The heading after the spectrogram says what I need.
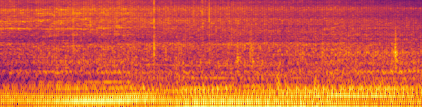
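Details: Volkswagen Jetta Wagon diesel idling during testing of a newly installed full exhaust: steady, even low clatter and rumble with unchanging rhythm. Normal idle.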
